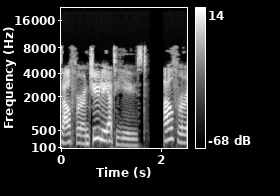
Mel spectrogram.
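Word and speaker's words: Alfa: Alpha is spelled with an F as it is in most European languages because the English and French spelling alpha would not be pronounced properly by native speakers of some other languages who may not know that PH should be pronounced as F.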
